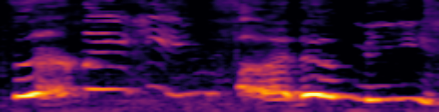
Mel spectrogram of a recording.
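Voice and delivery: very loud, high, slow wail; mock crying. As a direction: bawl it like a tattletale. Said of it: "start crying".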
